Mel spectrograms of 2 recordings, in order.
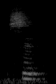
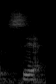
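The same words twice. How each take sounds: Both takes have the same delivery.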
